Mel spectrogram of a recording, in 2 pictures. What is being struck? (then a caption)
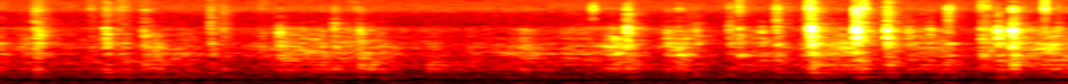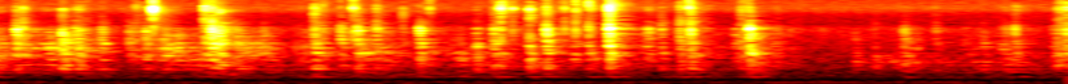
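Plastic boombox carry handle and lid. Long nails tap and scratch the hollow plastic carry handle and the lid of a Sony plastic CD cassette boombox. The result is a quick, irregular run of dry, bright plastic clicks mixed with scratchy rustling. Each tap dies away almost instantly, with no low-end body.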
